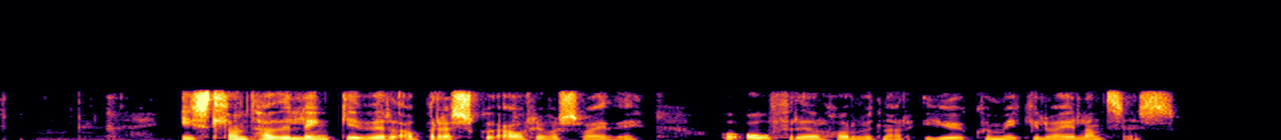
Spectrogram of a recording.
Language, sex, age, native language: Icelandic, female, 30-39, Icelandic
